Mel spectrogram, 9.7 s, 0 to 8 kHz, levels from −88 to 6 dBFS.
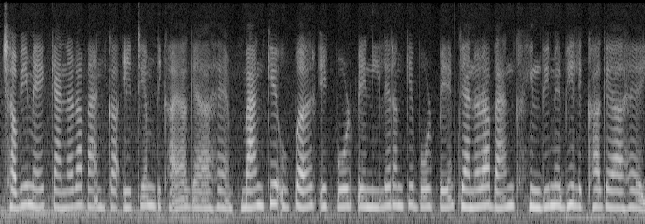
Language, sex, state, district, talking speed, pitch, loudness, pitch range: Hindi, female, Bihar, Bhagalpur, 180 wpm, 235 Hz, -15 LUFS, 225-245 Hz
